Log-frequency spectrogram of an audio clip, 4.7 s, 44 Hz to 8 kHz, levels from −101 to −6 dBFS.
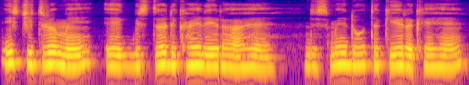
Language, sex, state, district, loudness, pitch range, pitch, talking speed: Hindi, male, Assam, Sonitpur, -14 LUFS, 135-155 Hz, 145 Hz, 180 wpm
